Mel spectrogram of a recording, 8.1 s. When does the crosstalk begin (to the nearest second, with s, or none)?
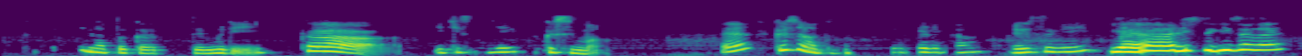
none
